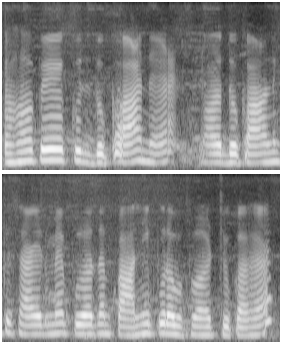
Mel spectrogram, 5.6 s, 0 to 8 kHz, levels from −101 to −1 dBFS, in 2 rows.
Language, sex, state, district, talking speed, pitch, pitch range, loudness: Hindi, male, Bihar, Kishanganj, 130 wpm, 160 Hz, 150-170 Hz, -15 LUFS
